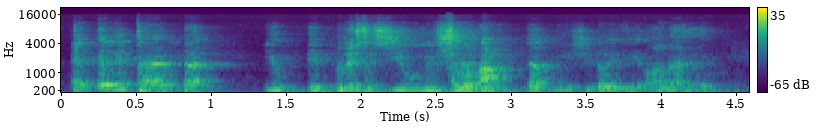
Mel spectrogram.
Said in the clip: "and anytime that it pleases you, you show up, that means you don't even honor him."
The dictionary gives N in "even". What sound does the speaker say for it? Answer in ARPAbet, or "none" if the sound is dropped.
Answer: none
